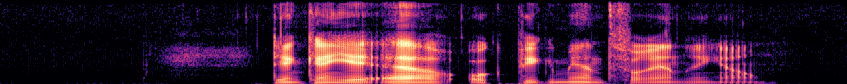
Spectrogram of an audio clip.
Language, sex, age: Swedish, male, 49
